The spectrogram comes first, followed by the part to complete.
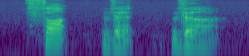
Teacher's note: I've always thought that the T in thought isn't pronounced. Also, the T in that isn't pronounced.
